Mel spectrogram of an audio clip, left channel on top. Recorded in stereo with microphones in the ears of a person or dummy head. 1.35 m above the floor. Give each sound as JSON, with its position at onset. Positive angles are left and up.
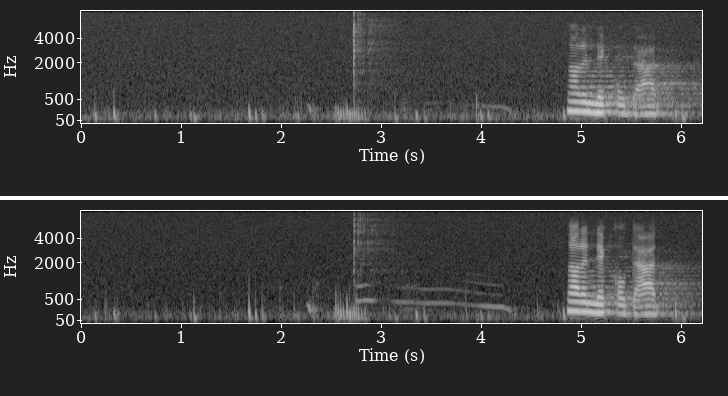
{"t": 2.7, "sound": "scissors", "side_deg": 55, "distance_m": 1.6}
{"t": 4.9, "sound": "a woman speaking", "side_deg": -40, "distance_m": 0.8}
